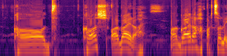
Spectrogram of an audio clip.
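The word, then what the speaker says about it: خود: এবার খদ, এখানেও কিন্তু দেখুন ওয়াওয়ের উচ্চারণ হয় না।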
